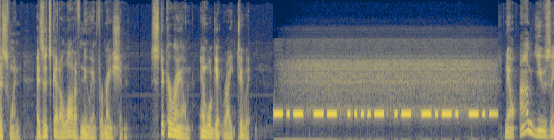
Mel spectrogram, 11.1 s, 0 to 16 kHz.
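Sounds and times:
morse code tone: 0:05.5 - 0:10.0
radio static hiss: 0:06.1 - 0:09.7.

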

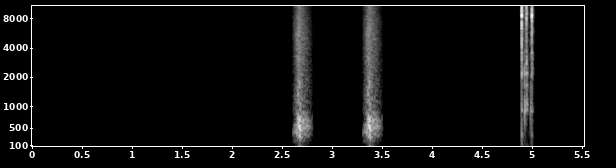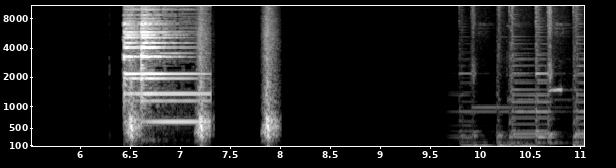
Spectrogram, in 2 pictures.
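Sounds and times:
bright ringing ding: 0:06.4 - 0:07.3.

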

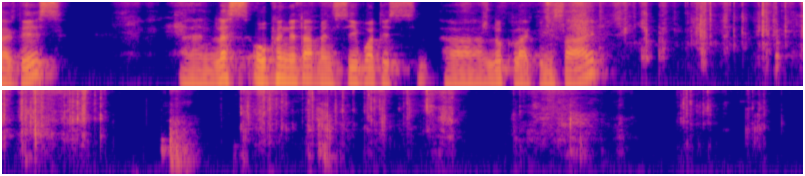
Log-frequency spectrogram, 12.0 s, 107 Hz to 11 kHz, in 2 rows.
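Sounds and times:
cardboard crinkling and tearing: 0:04.1 - 0:06.9, 0:07.8 - 0:12.0.

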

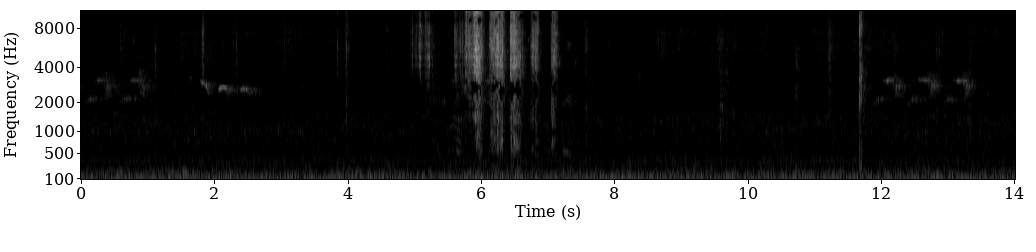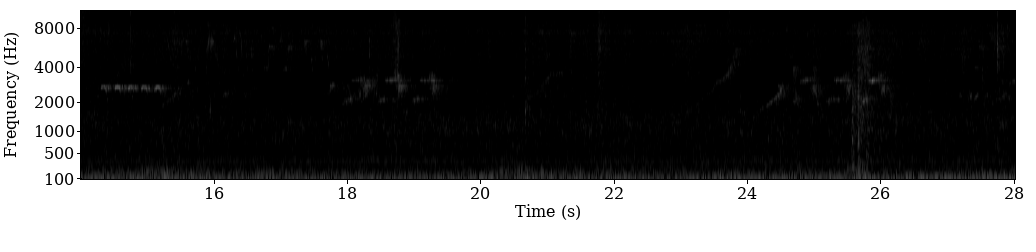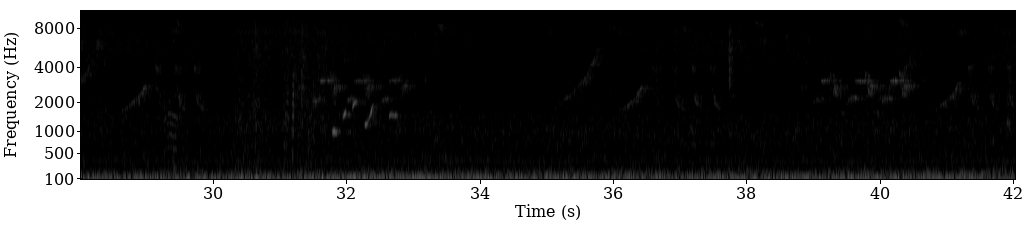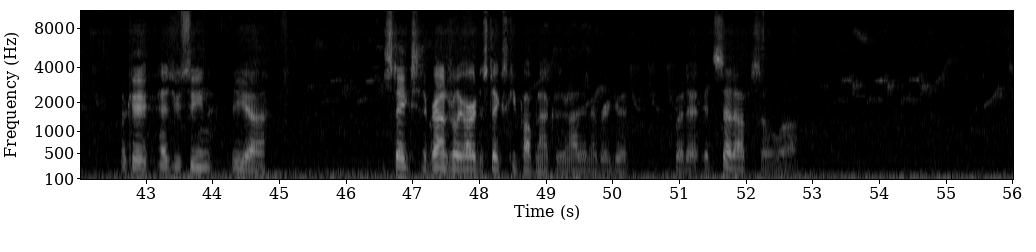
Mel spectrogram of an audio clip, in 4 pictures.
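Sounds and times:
birds chirping: 0:00.0 - 0:03.4, 0:05.0 - 0:33.7, 0:35.0 - 0:56.0.

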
